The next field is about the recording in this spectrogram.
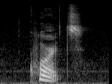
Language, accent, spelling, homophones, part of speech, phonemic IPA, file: English, US, quartz, quarts, noun, /k(w)ɔɹts/, En-us-quartz.ogg
- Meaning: The most abundant mineral on the earth's surface, of chemical composition silicon dioxide, SiO₂. It occurs in a variety of forms, both crystalline and amorphous. Found in every environment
